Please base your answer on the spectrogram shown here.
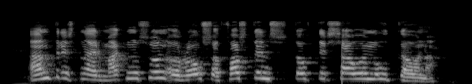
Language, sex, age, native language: Icelandic, female, 50-59, Icelandic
